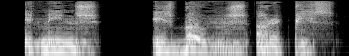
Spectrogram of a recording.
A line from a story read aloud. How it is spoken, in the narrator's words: Rocky says in a rough voice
